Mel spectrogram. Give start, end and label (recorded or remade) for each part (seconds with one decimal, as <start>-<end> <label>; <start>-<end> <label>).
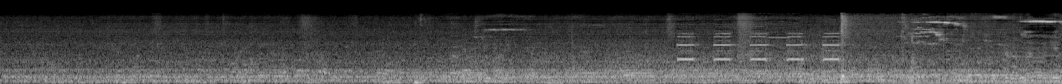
0.0-1.0 recorded; 1.0-2.8 remade; 2.8-4.4 recorded; 4.4-8.0 remade; 8.0-9.3 recorded; 9.3-10.6 remade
